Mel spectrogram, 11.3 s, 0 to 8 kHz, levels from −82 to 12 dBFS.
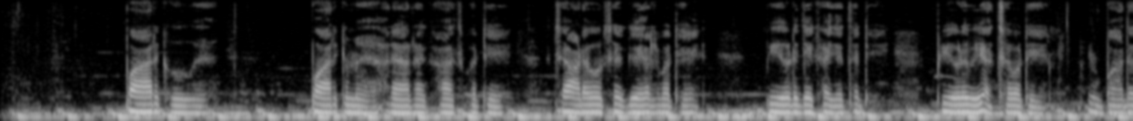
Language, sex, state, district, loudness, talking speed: Bhojpuri, male, Uttar Pradesh, Deoria, -18 LUFS, 135 wpm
